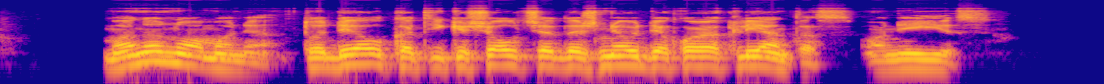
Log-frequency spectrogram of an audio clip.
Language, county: Lithuanian, Kaunas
